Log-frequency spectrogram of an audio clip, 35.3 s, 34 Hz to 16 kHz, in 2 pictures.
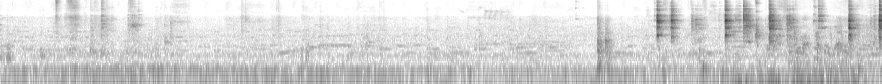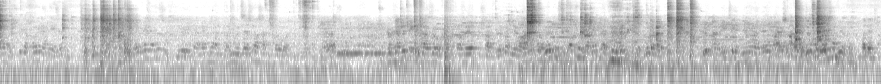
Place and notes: small pub at s-bahn station Plänterwald, a bit depresive atmosphere here. the station seems to be out of service.
Berlin, Deutschland, 9 October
